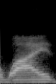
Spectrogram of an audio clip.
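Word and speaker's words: Ys: No, Eve, Y-S, you know. Oh, Eve. Or Wise, however you want to pronounce it.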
